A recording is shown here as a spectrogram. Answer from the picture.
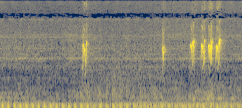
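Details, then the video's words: Mountain red-whiskered bulbul giving wild-voiced song to stir decoy birds: two lone whistled notes, then a fast run of four bright rising whistles, over a soft low pulsing background. "chào mào núi@ hót giọng rừng kích bổi."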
